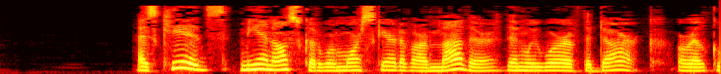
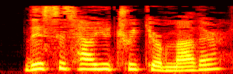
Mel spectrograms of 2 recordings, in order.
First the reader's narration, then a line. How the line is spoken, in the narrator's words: she cried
